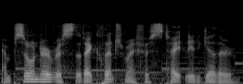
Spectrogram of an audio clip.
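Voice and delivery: ordinary delivery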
